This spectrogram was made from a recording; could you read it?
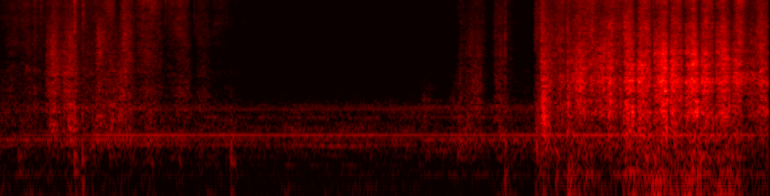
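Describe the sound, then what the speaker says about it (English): Rubbing and scrubbing on a ceramic glass stovetop, a steady close abrasive swishing that drops out briefly mid-clip, then returns louder and rougher to the end, with a faint electrical hum underneath. "I can feel some resistance some of the places as I scrub"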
